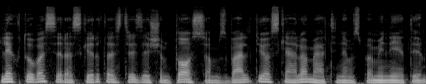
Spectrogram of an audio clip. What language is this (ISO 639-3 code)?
lit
